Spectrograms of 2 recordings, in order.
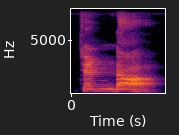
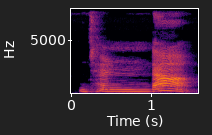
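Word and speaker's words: झंडा: When I say to read this word, you will say Chanda. Chanda. It is not Chanda. It is Jh. Jhanda.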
